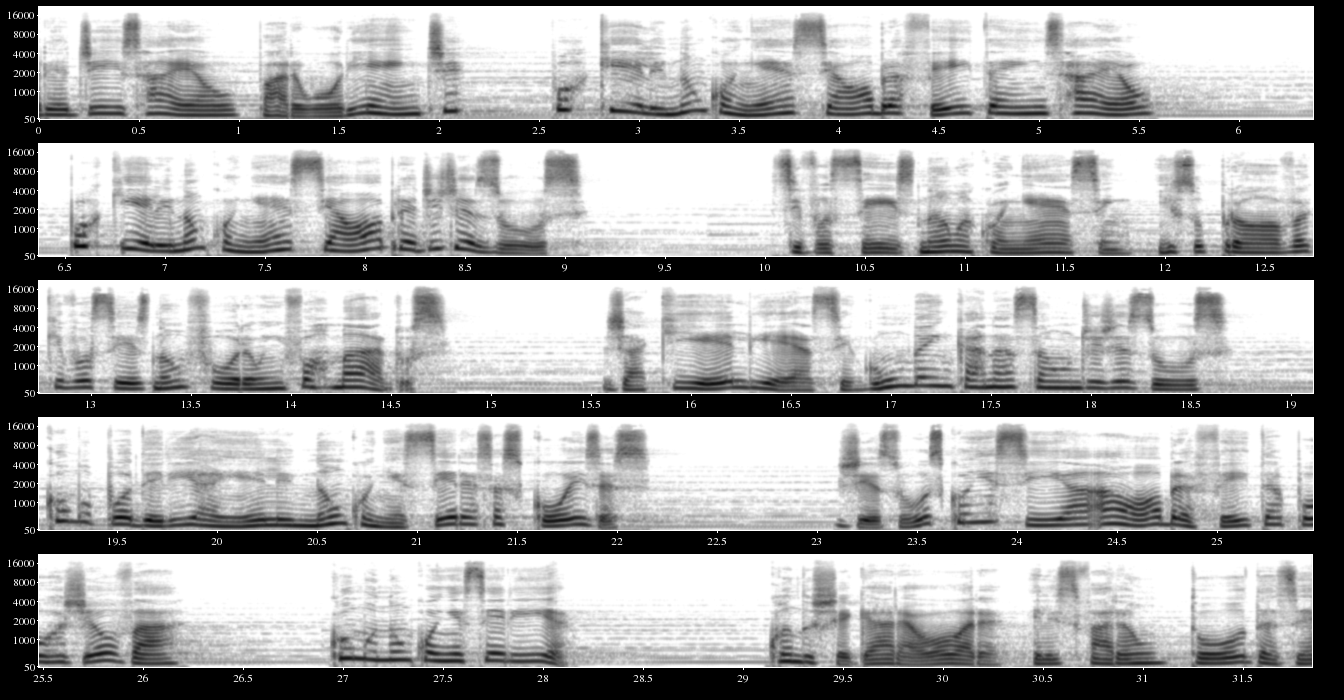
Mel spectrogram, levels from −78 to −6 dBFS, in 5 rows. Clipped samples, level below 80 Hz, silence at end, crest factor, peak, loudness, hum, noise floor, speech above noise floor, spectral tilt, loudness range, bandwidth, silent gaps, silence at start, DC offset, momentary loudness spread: under 0.1%; -54 dBFS; 0 s; 16 dB; -2 dBFS; -19 LUFS; none; -59 dBFS; 41 dB; -5 dB/octave; 2 LU; 18 kHz; none; 0 s; under 0.1%; 6 LU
